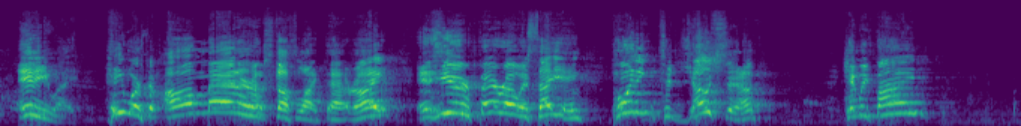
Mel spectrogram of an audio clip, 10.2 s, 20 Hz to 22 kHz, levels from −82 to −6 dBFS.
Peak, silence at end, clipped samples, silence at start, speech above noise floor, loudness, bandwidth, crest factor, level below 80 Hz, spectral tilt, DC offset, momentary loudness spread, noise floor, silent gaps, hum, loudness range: -8 dBFS; 0.95 s; under 0.1%; 0.15 s; 41 dB; -26 LUFS; 17 kHz; 18 dB; -76 dBFS; -2 dB/octave; under 0.1%; 11 LU; -67 dBFS; none; none; 6 LU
